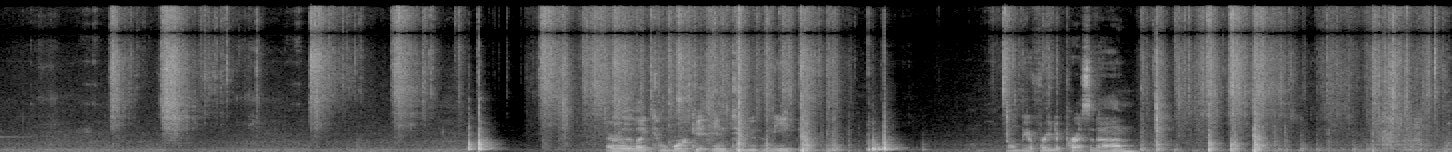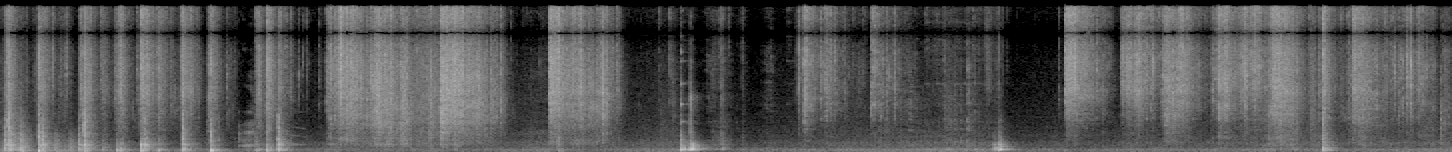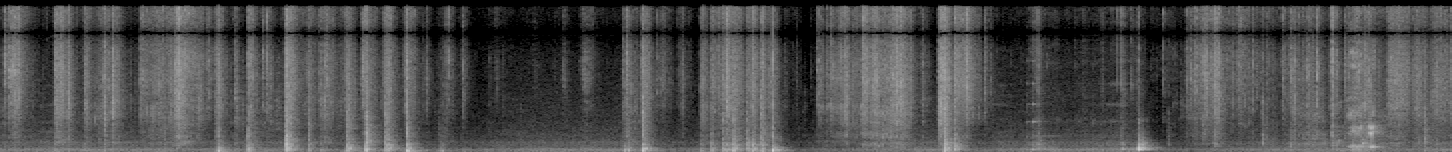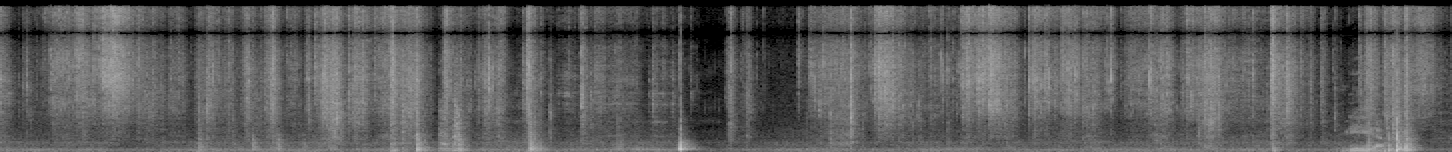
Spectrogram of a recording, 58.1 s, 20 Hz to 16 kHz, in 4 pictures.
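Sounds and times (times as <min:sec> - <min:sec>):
aluminum foil crinkling: 0:05.3 - 0:08.6, 0:10.0 - 0:20.8, 0:25.2 - 0:39.0, 0:40.2 - 0:58.0.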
